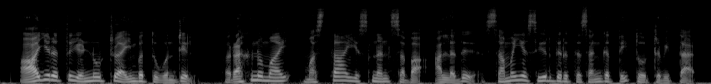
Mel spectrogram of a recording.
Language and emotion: Tamil, neutral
